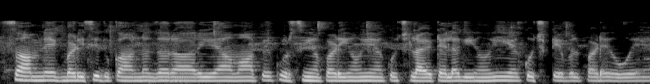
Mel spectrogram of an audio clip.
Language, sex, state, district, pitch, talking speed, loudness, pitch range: Hindi, female, Chandigarh, Chandigarh, 175 Hz, 230 wpm, -16 LUFS, 170-180 Hz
